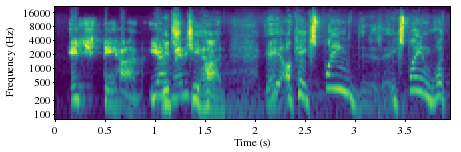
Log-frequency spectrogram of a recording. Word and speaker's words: ijtihad: critical thinking in Islam, and I believe it's pronounced ijtihad. Is that correct? Ijtihad.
